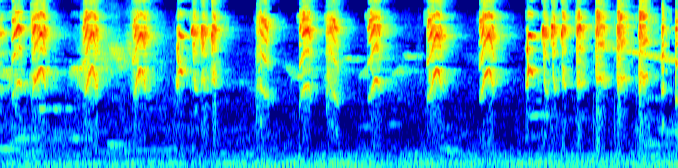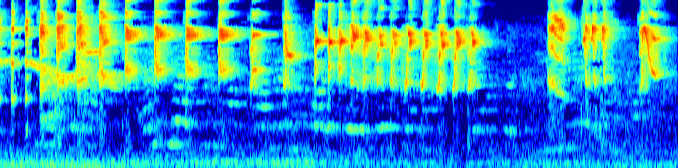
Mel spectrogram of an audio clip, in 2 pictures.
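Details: Long-tailed shrike in aggressive full song, used as a lure to make other shrikes sing, with mimicked sparrow fighting calls: rapid, varied, high chattering bursts and harsh notes, a fast buzzing trill near the end, over low background rumble.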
